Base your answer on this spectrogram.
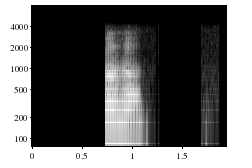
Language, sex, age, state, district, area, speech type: Santali, male, 30-45, Jharkhand, Seraikela Kharsawan, rural, conversation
